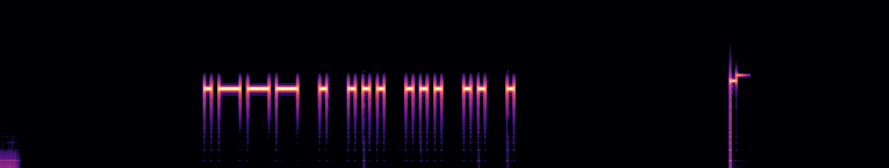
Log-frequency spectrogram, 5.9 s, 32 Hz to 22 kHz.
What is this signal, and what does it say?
Morse code, heard as a keyed tone, about 25 wpm, 700 Hz. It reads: JESSIE
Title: USA Common Names - 25wpm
